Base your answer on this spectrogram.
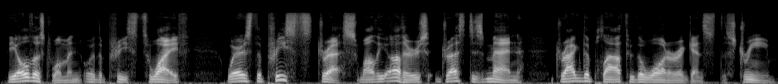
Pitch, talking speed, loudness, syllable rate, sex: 110 Hz, 200 wpm, -20 LUFS, 4.8 syllables/s, male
